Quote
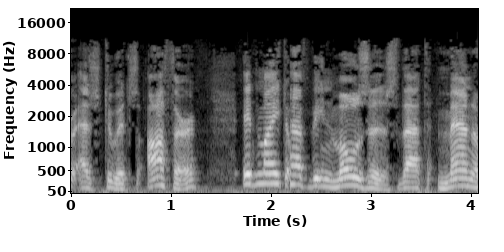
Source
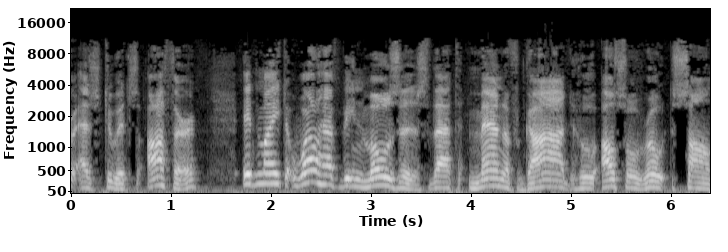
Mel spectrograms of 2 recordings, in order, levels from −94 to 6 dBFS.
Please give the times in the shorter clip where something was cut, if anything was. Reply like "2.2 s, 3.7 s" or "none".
2.2 s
